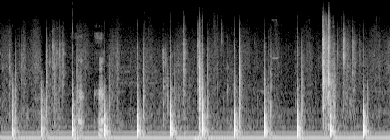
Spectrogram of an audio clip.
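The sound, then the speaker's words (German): Steady footsteps in normal shoes on a hard floor, about a dozen dull thudding steps at an even walking pace, over a low constant hum. “Ja, natürlich mit, mit, normalen Schuhen hört man das schon auch.”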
